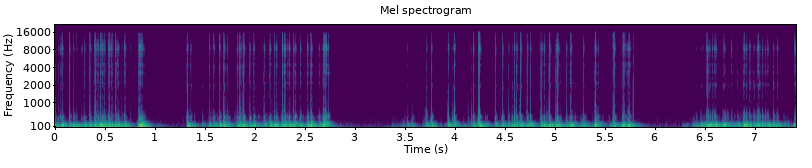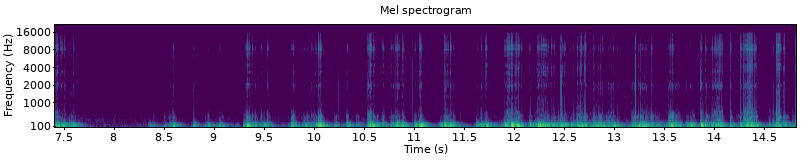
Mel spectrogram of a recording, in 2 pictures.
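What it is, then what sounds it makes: Metal mesh microphone grille being scratched. A hollow black metal mesh microphone grille is scratched with the long fingernails of one hand, producing dense, muffled low scraping and rumbling in bursts separated by brief silences. Faint bright scratchy detail rides over the heavy low-end body of the sound.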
